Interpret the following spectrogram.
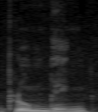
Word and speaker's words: plumbing: But if the plumbing doesn't work, the plumbing, con B muda en medio, plumbing, fontanería, if the plumbing doesn't work, then the sink doesn't work.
